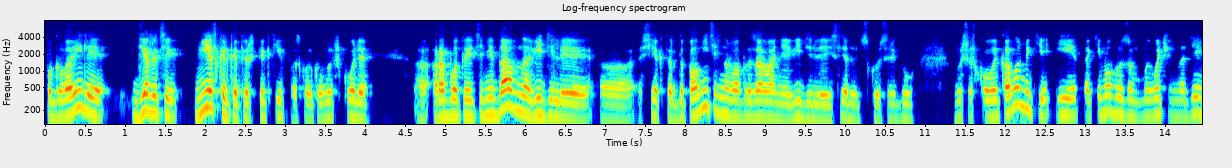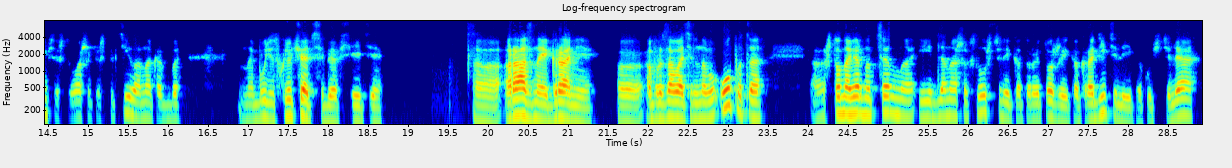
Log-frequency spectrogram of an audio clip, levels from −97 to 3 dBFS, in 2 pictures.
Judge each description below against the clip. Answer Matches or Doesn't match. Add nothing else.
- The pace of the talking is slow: Doesn't match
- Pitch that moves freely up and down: Doesn't match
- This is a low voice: Doesn't match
